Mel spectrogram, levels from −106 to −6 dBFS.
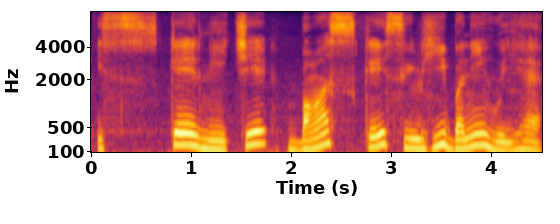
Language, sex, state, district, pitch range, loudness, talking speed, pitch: Hindi, male, Jharkhand, Ranchi, 125-190 Hz, -15 LUFS, 105 wpm, 145 Hz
